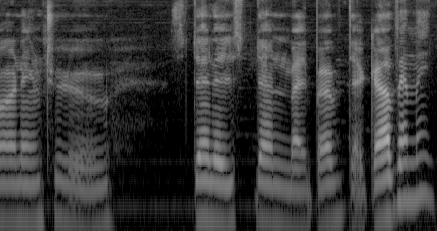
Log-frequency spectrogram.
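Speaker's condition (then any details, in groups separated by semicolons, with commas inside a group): Cerebral palsy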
